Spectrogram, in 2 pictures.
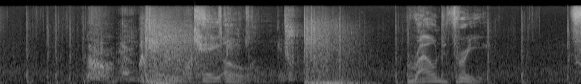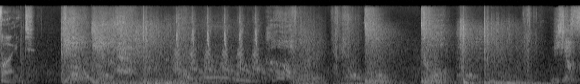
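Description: Fighters grunt and shout as they strike.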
